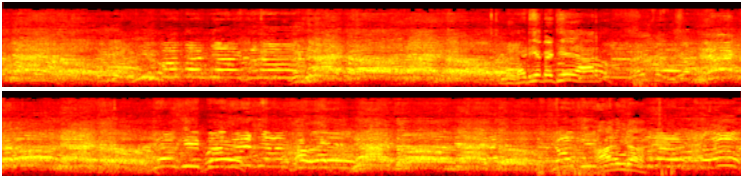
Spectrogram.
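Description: Men nearby talk over one another with animation.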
